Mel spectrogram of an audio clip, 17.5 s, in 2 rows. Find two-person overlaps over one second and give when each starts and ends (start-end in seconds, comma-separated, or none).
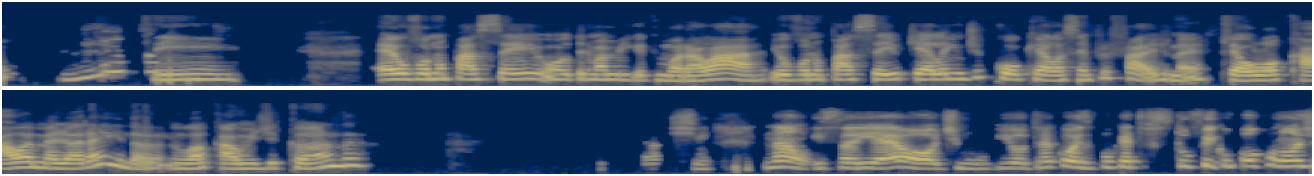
none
